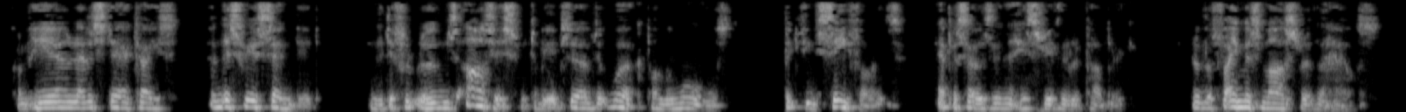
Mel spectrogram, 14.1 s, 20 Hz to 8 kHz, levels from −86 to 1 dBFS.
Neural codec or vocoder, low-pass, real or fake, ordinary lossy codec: codec, 16 kHz, 16 kbps, FunCodec, trained on Chinese and English, 50 frames a second; 7.2 kHz; fake; MP3, 32 kbps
